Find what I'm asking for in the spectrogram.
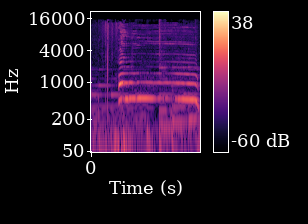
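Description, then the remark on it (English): Five dogs howl together in long, drawn-out, wavering tones that overlap and hold steady, fairly loud, with no talking. “There were 5 moon dogs floating in the air above moon.”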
